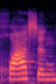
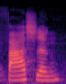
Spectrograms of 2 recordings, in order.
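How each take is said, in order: First: The word begins with an h sound. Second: The word begins with an f sound. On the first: The speaker calls it right. "譬如说花生" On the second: The speaker calls it wrong. "他就要念发生"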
